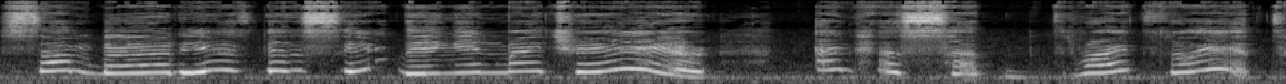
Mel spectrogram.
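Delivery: very high, tiny, little wee crying voice. Narrator voicing the little wee bear in the three bears story, little wee voice. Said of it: "cried the little wee bear in his little wee voice".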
